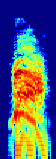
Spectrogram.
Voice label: lion pain; dota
